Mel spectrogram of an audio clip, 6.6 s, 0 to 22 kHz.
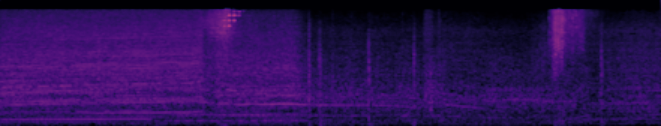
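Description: Mercedes C63 AMG engine in Forza Horizon 3, a loud continuous roar that climbs in pitch through the gears, with short sharp bursts between shifts, heard alone without voices.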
